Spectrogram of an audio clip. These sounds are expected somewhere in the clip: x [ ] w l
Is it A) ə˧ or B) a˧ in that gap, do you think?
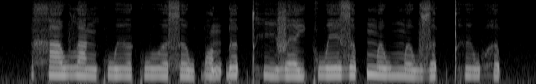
B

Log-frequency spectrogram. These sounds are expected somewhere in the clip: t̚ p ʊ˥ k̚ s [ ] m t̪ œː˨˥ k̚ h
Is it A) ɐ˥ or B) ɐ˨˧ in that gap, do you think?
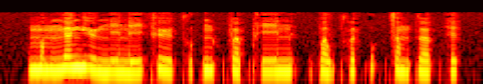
B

